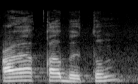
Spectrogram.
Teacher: با ساکن ہے لیکن حرف قلقلہ ہے، تو آواز لوٹتی بھی محسوس ہونی چاہیے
